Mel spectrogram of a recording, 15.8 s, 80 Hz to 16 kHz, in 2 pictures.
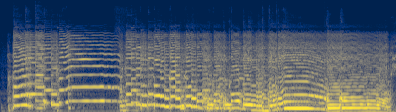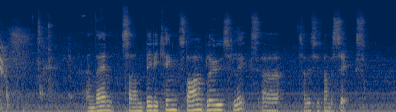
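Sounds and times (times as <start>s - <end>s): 
electric guitar through heavy distortion effect: 0.0s - 8.2s
speech: 11.1s - 15.3s.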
